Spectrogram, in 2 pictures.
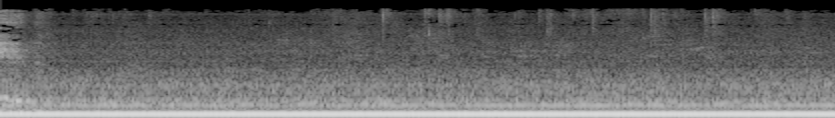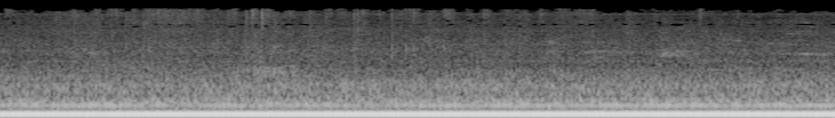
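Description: A steady low hum: one constant tone with a fainter, higher tone above it, unchanging in pitch and level.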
